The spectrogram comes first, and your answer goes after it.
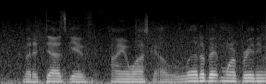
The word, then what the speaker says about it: Ayahuasca: Ayahuasca. Yeah, I think I'm saying it right. It's like Awasa is kind of how I think about how I pronounce it.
